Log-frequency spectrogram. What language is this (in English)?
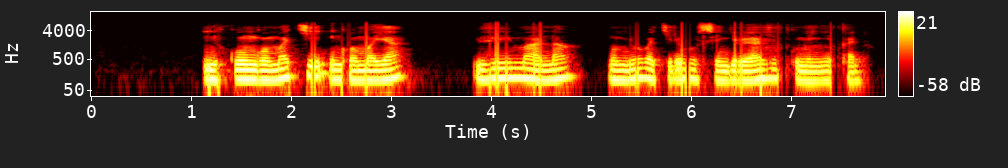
Kinyarwanda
